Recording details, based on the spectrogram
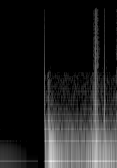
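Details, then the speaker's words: Heartbeat recorded with an Eko smartphone stethoscope and shared for remote examination, device reading normal: low, soft lub-dub thumps; normal heart sounds. "again that's a normal heartbeat you can tell because it says normal up there but it also sounds normal"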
